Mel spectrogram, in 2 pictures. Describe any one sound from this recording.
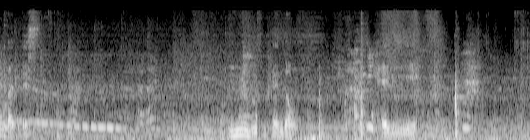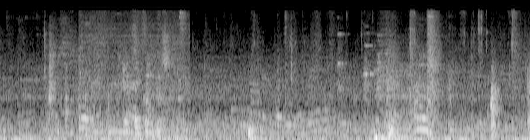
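A man chews and smacks his lips.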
